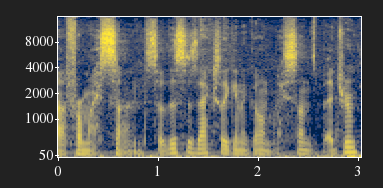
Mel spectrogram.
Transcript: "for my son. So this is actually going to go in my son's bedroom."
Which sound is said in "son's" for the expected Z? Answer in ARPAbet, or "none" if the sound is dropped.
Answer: Z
